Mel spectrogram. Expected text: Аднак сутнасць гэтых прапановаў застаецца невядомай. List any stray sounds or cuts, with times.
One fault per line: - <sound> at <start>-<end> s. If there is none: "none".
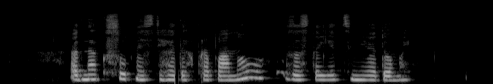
- dropout at 1.7-1.8 s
